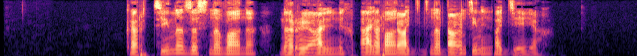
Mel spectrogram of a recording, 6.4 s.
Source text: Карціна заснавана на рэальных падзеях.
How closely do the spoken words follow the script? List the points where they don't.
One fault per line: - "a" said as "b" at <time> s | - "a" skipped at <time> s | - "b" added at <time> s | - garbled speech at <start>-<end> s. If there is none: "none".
- garbled speech at 3.6-4.9 s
